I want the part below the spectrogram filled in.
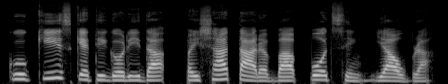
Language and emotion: Manipuri, neutral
